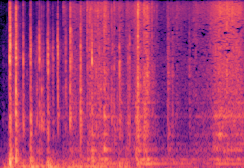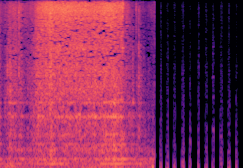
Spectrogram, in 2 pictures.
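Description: Brown paper crinkling and rustling as it is handled, a dense run of sharp crackles with two longer rustles in the middle; it stops abruptly about five seconds in.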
